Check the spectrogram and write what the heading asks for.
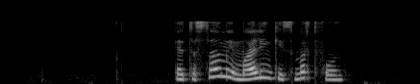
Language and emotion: Russian, neutral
